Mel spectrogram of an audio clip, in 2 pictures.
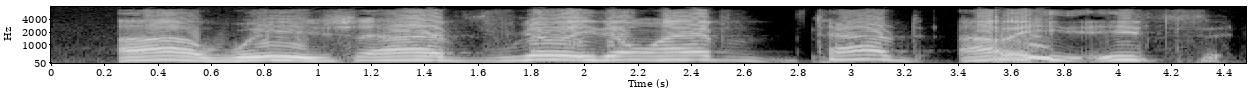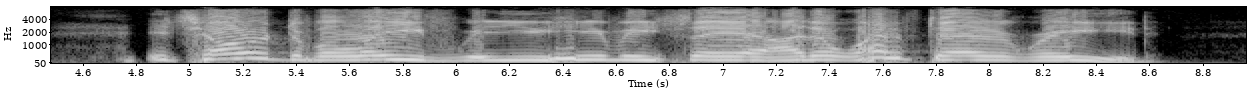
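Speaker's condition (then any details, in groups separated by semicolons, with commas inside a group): Friedreich's ataxia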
